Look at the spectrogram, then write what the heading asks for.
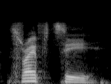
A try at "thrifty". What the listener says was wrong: One more time, stronger R. Thrifty. Don't change it to thrifty, though. Keep that short I in there.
